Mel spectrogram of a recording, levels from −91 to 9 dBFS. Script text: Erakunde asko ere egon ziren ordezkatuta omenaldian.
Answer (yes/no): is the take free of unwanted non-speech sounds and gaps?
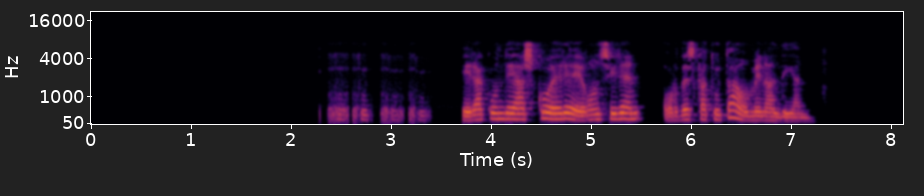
no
